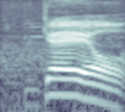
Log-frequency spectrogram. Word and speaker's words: Ghale: Ghale, there we go. He's one of the few people that says my name right. Everyone's like, Ghale, Ghale. Ghale, Ghale, that's how you say it.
